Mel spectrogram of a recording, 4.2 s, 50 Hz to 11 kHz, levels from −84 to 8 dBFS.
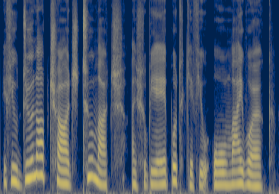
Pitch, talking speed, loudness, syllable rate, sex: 185 Hz, 245 wpm, -16 LUFS, 4.9 syllables/s, female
